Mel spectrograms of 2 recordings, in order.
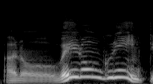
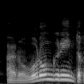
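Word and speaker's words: Waylon Green: で、なんでこんなになってんだかっていうとですね、監督がですね、この人ね、ウェイロン・グリーンっていう人、ウォロン・グリーンとか日本で書かれてますけど、本当の発音はウェイロン・グリーンだと思うんですけど、ウェイロン・グリーンっていう人は監督してるんですね。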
